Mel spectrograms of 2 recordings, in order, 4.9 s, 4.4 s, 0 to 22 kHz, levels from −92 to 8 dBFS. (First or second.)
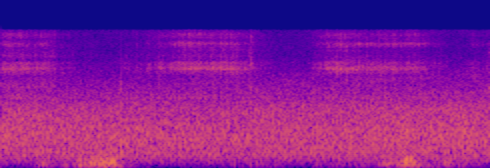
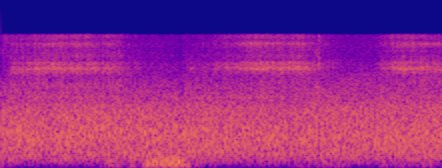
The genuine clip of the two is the first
